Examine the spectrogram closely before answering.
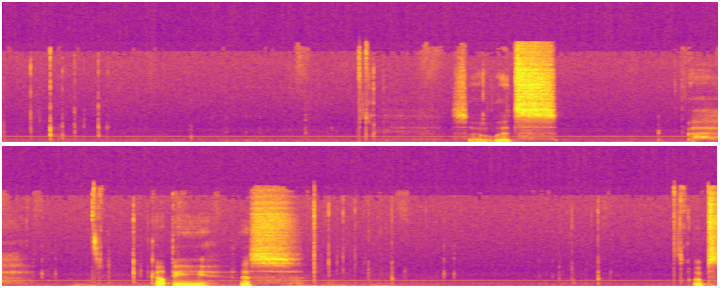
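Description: Keys on a laptop keyboard click softly.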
